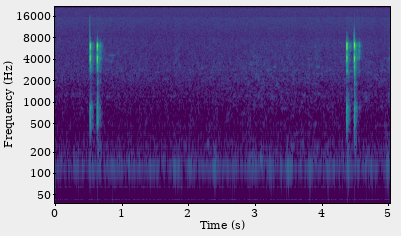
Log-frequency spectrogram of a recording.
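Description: Computer keyboard arrow keys click in two quick pairs separated by a few seconds of quiet, crisp and close over a low steady hum.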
